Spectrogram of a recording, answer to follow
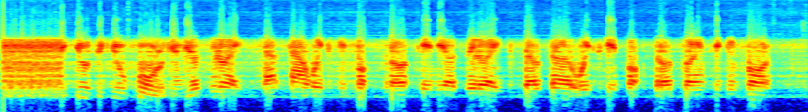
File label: ssb, 70mhz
